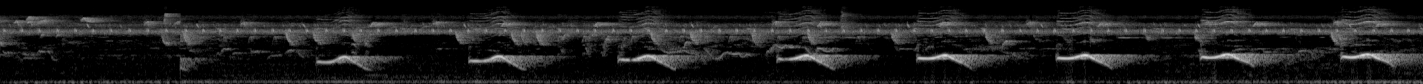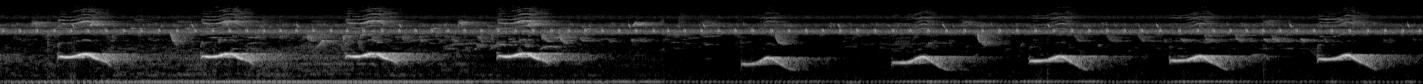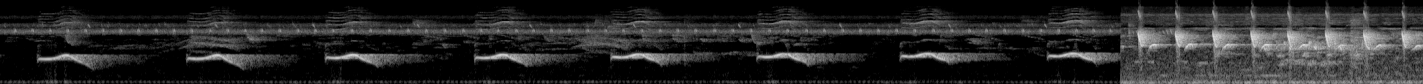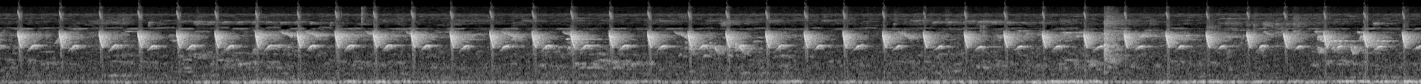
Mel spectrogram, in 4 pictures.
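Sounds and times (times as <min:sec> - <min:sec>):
bird call rising and falling: 0:12.0 - 0:20.7, 0:39.0 - 0:56.9
high-pitched trill: 0:39.7 - 0:56.9.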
